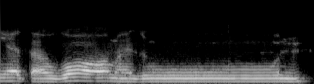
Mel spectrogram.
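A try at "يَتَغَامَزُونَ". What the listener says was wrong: Jelaskan zanya. Yataghamazu za.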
